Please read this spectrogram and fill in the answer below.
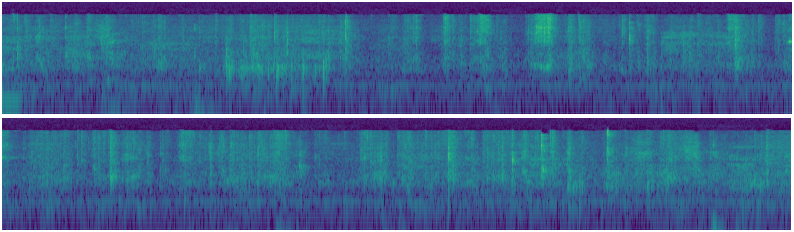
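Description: A person's breathy exhales and mouth noises, with scattered light clicks and rustles, over a steady low hum: the sounds of a mouth burning from a very spicy chip.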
